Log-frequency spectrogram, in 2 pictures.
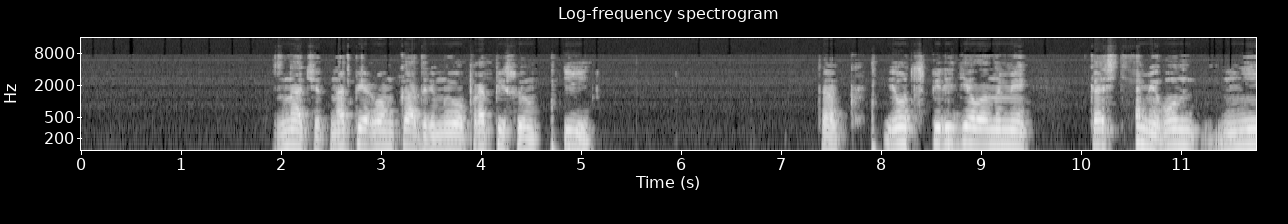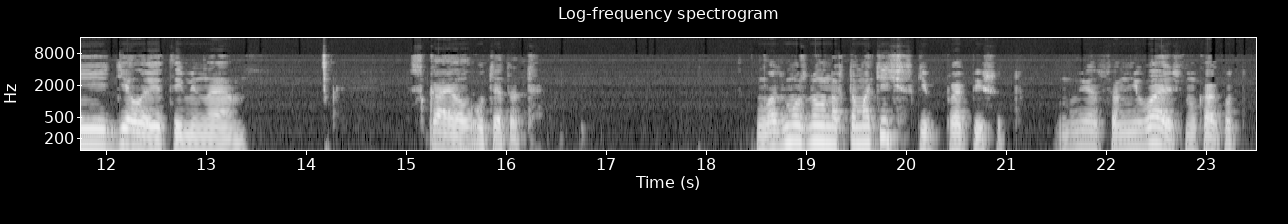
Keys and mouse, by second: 2.6 click, 18.6-19.8 shift+middle drag.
